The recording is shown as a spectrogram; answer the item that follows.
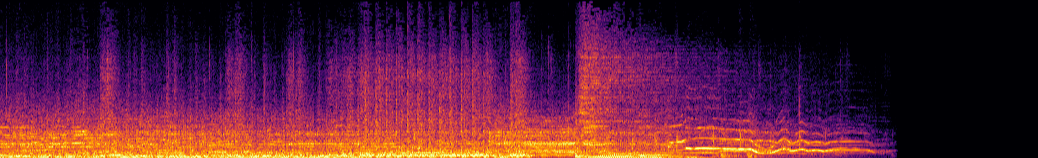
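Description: Live rock band playing the loud final bars of a song with electric guitars and drums. About six seconds in the band hits a last crash, leaving a few bending, wavering tones that fade, and the sound cuts off abruptly about nine seconds in.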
